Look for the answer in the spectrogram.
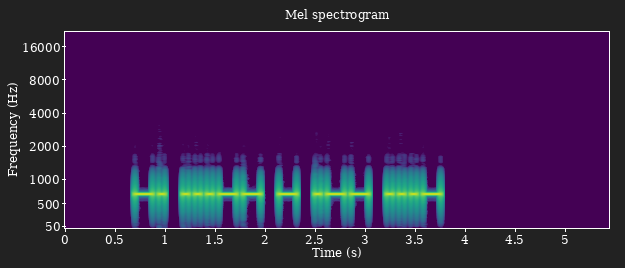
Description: Morse code, heard as a keyed tone, about 20 wpm, 700 Hz. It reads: N3TWV
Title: USA Call Signs - 5 Characters - 20wpm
